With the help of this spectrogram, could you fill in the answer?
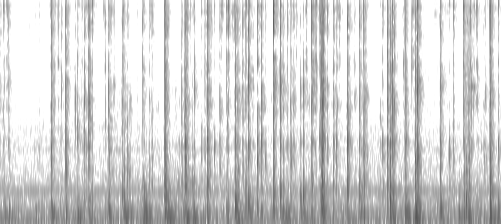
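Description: Long pointed gold metal filigree finger-claw jewelry worn on both hands taps quickly and irregularly across a flat sheet of small square glass mosaic tiles in pink, orange, yellow and clear, lying on a table. Each tap is a short, dry, bright click with almost no ring, and the overlapping taps form a soft, steady clatter much like fast typing on a keyboard.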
